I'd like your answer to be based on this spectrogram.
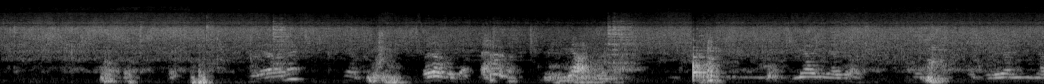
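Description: Fish and chillies fry in a pan with a continuous close sizzle and repeated stirring scrapes, while voices talk over the cooking throughout.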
